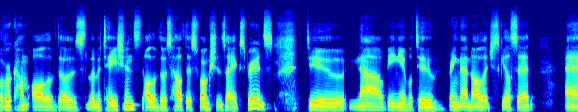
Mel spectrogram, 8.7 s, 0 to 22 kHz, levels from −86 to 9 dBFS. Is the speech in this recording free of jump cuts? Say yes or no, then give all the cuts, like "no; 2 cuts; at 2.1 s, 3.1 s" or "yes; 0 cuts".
no; 1 cut; at 2.1 s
